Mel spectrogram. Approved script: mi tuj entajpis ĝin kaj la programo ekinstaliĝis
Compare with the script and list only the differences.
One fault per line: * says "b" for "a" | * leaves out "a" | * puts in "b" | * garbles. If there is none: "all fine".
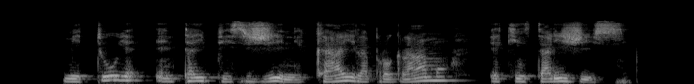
all fine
